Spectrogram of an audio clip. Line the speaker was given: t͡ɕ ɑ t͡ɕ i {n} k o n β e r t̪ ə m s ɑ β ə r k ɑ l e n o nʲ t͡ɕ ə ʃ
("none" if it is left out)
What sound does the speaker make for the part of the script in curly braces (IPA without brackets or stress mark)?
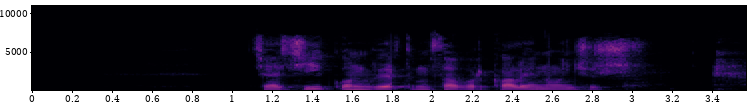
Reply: none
